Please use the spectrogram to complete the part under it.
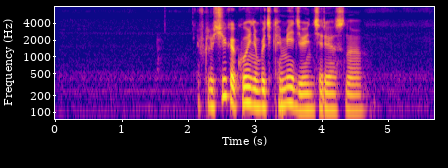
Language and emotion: Russian, neutral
